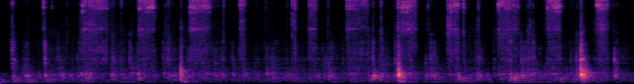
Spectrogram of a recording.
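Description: Ratchet wrench clicking in quick, uneven strokes as a bolt on an inboard boat engine's mount is turned.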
